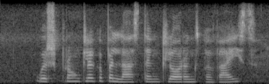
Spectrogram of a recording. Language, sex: Afrikaans, female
